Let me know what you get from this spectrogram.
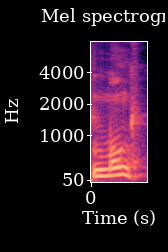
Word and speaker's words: Munch: Mhm, wie Edward Munk. Munk, so spricht man ihn aus.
